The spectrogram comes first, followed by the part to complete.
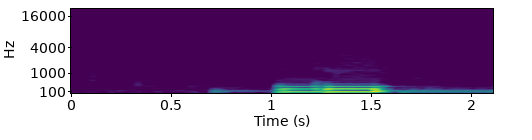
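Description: Upright double bass plucked: a soft low note, then two loud low notes in quick succession about a second in, then a lower note left ringing.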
